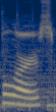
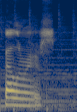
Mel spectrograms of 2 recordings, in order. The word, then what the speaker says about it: Belarus: see I thought okay I thought Belarus because you know it's that kind of area you know it sounds like that's how you would say it but it's Belarus that's okay um I know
